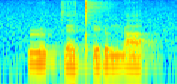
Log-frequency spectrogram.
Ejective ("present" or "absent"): present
